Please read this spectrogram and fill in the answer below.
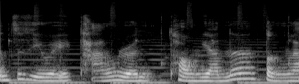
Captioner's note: Cantonese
